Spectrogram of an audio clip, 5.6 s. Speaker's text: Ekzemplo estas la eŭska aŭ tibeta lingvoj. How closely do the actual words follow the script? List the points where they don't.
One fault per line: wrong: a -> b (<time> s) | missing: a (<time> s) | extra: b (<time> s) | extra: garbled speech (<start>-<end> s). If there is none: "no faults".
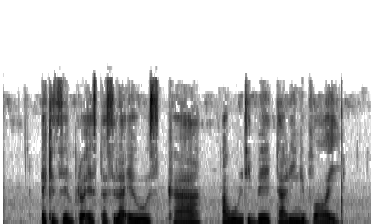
no faults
